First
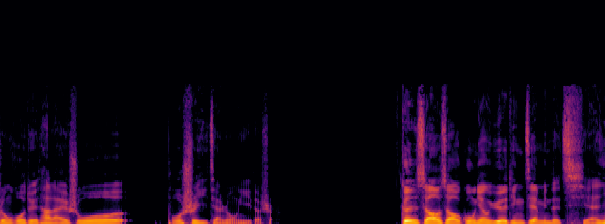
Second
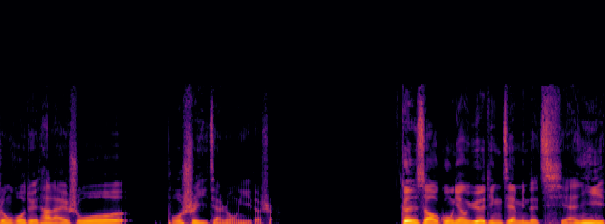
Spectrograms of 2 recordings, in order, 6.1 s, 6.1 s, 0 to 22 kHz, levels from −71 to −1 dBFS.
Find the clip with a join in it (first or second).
second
